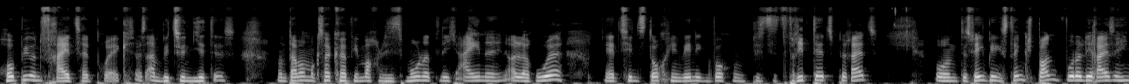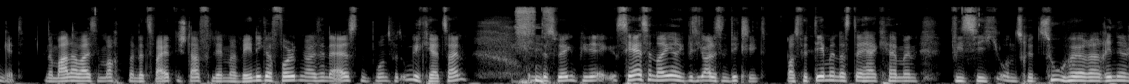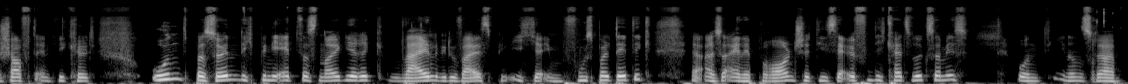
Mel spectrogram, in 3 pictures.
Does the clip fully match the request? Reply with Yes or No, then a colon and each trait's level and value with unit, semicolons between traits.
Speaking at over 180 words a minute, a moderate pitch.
Yes: fast, 190 wpm; medium, 175 Hz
